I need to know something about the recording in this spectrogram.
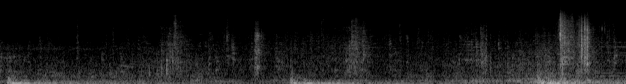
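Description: Many shovels scrape and thud into dry earth.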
